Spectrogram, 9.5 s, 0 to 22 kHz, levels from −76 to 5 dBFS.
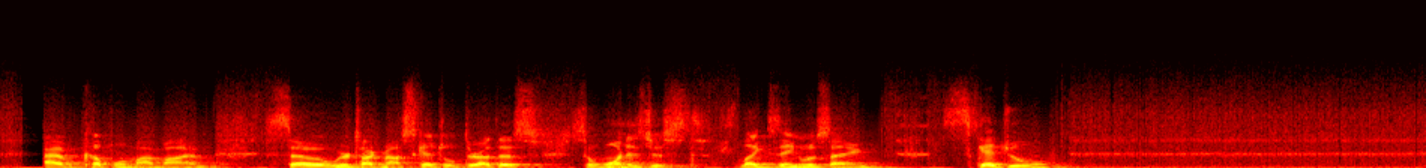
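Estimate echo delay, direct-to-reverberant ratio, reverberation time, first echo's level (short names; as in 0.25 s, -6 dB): none, 11.0 dB, 0.80 s, none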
